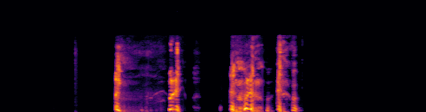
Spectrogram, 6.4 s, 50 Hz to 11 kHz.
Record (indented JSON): {
  "cough_length": "6.4 s",
  "cough_amplitude": 27930,
  "cough_signal_mean_std_ratio": 0.25,
  "survey_phase": "beta (2021-08-13 to 2022-03-07)",
  "age": "18-44",
  "gender": "Female",
  "wearing_mask": "No",
  "symptom_cough_any": true,
  "symptom_runny_or_blocked_nose": true,
  "symptom_shortness_of_breath": true,
  "symptom_sore_throat": true,
  "symptom_fatigue": true,
  "symptom_change_to_sense_of_smell_or_taste": true,
  "symptom_loss_of_taste": true,
  "smoker_status": "Ex-smoker",
  "respiratory_condition_asthma": false,
  "respiratory_condition_other": false,
  "recruitment_source": "Test and Trace",
  "submission_delay": "4 days",
  "covid_test_result": "Positive",
  "covid_test_method": "RT-qPCR",
  "covid_ct_value": 27.8,
  "covid_ct_gene": "ORF1ab gene",
  "covid_ct_mean": 28.5,
  "covid_viral_load": "450 copies/ml",
  "covid_viral_load_category": "Minimal viral load (< 10K copies/ml)"
}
